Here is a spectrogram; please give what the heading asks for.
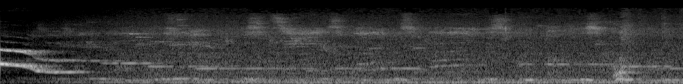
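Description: A Toy Poodle howls, a falling, wavering tone that dips, then holds steady over background music.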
